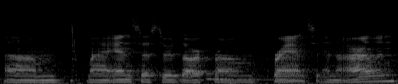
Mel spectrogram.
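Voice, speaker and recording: Gravelly man in his twenties from Louisiana. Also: fairly low pitch, little pitch movement, a bit bright. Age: 20s. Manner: halting, with fillers. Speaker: think tank participant. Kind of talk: self-introduction on camera. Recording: echoey with faint noise.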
